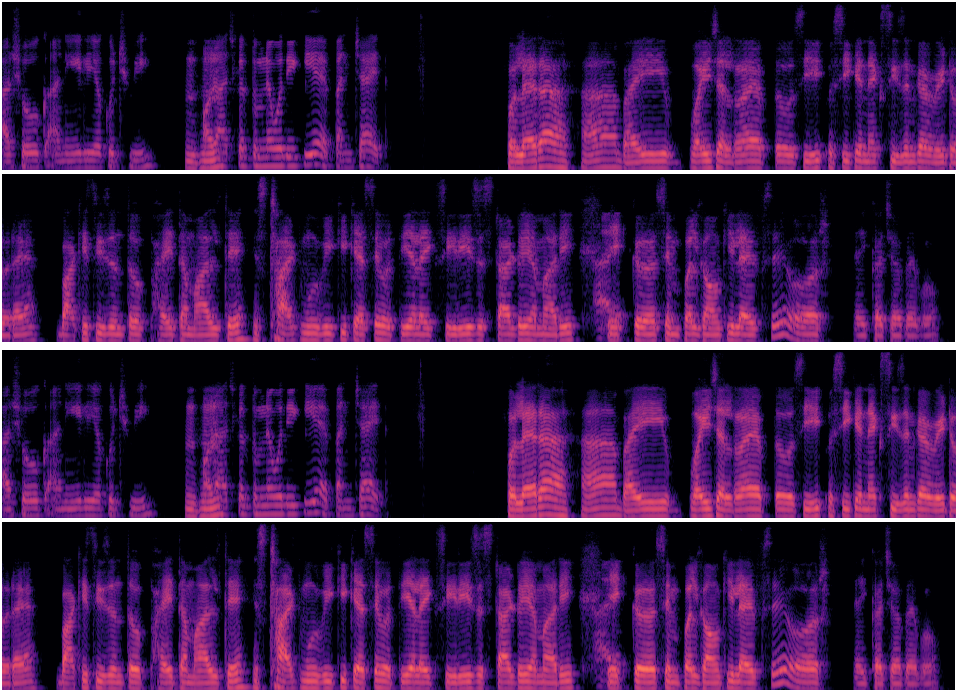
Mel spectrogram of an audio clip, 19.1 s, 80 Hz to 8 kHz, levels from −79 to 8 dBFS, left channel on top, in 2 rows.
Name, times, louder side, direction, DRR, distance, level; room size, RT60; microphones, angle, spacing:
voice 1, 0.0-1.5 2.0-3.8 15.5-15.8, left 1 dB, 15° left, 1.0 m, -35 dB
voice 2, 1.8-2.2 5.1-17.8 18.1-18.9, right 3 dB, 20° right, 0.3 m, -27 dB
5.2 x 2.2 x 3.7 m
head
